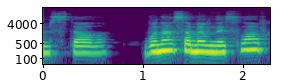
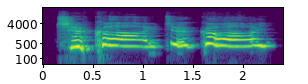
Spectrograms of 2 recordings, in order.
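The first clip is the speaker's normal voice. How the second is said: high tearful wail; crying threat, pitched very high; 11 semitones higher, much slower than usual. A narrator's reading. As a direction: wail it out through tears. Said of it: "заголосила".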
